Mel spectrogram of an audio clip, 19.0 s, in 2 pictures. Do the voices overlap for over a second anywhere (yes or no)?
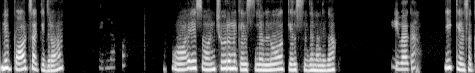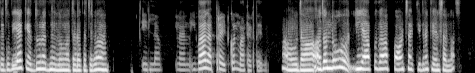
no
